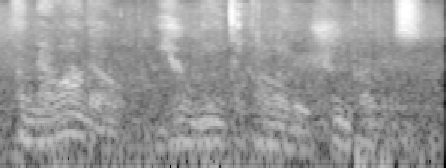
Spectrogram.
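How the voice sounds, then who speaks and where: A man performs a cartoonish character voice at a fairly quick pace. Loud background noise sits behind him. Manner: solemn, measured.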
